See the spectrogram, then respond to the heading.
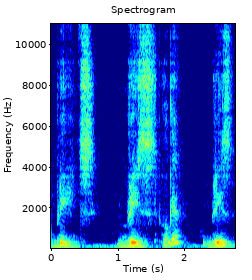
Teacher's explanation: ये ज एस्पिरेटेड ज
